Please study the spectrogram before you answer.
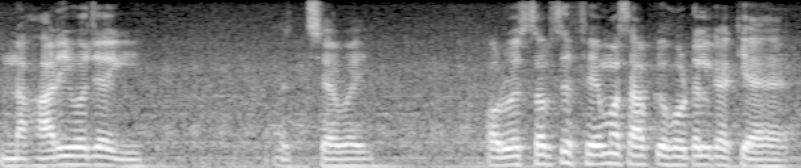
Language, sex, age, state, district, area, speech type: Urdu, male, 30-45, Delhi, Central Delhi, urban, spontaneous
